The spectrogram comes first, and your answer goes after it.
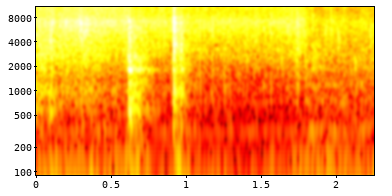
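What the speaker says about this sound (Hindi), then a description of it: "और इसको तकरीबन 5 मिनट तक हम फ्राई करेंगे" Vegetables with bell pepper, sugar, salt and pepper fry in a pan for fried rice, giving a steady close sizzle with two sharp stirring clinks early on.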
